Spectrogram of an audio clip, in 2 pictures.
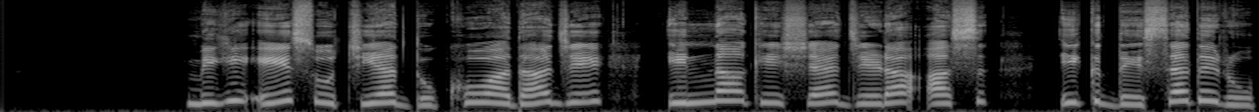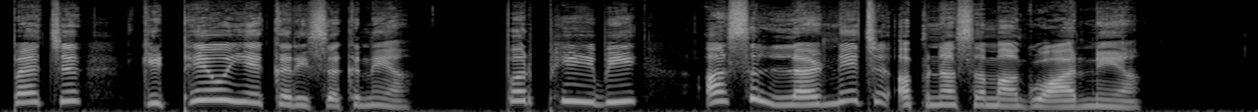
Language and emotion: Dogri, sad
